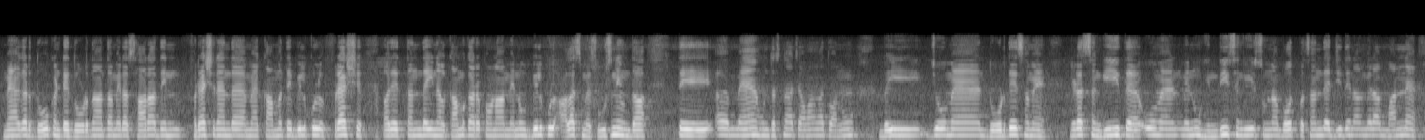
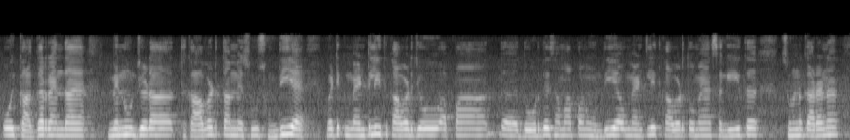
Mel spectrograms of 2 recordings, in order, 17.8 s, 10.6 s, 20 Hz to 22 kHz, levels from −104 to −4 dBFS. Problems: constant background noise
